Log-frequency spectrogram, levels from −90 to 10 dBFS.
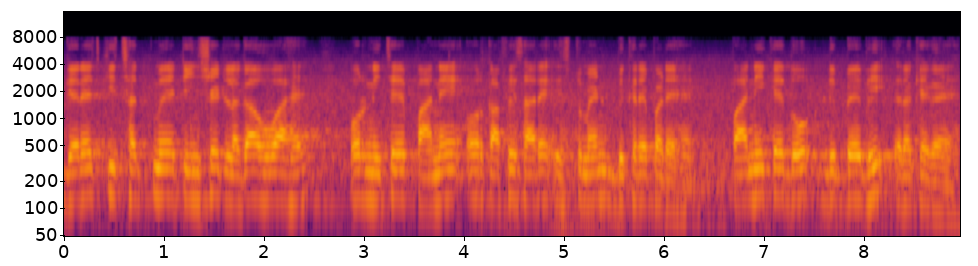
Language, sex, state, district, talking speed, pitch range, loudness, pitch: Hindi, male, Madhya Pradesh, Dhar, 180 wpm, 125-135 Hz, -16 LUFS, 130 Hz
